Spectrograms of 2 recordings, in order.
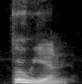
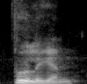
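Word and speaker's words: Feuillien: maybe tomorrow or Friday this is the saint fuyan quadruple yes it's pronounced fuyan oh it's a quad the quad nice I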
